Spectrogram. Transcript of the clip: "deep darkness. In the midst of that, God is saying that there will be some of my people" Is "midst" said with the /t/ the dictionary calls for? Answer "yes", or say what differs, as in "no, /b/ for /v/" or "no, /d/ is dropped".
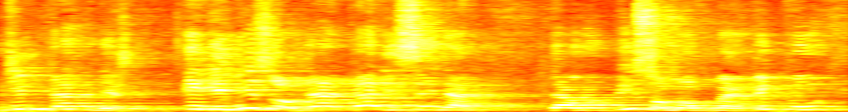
no, /t/ is dropped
